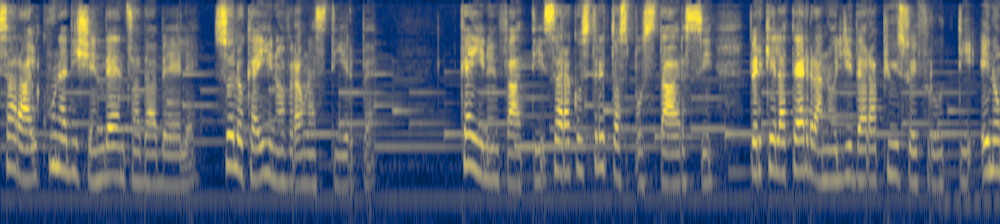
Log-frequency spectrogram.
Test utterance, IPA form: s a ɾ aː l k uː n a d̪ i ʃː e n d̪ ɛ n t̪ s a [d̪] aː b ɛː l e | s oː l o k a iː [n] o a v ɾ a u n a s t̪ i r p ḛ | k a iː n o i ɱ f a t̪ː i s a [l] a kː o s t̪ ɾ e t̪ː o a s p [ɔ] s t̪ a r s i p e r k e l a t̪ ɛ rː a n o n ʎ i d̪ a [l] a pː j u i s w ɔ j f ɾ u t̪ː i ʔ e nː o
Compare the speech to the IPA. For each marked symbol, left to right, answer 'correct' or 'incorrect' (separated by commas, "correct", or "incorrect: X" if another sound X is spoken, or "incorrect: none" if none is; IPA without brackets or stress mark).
correct, correct, incorrect: ɾ, incorrect: o, incorrect: ɾ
